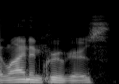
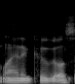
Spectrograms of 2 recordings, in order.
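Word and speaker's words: Leinenkugel's: It's made by Leinenkrugers. That's a joke. It's a joke. Proud of it. I decided I've been posting pictures of my children on Leinenkrugers. on the Leinenkrugers. It gets people mispronounced Leinenkugels.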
